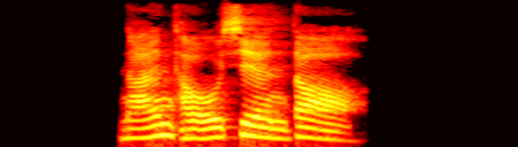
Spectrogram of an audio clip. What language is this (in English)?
Chinese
